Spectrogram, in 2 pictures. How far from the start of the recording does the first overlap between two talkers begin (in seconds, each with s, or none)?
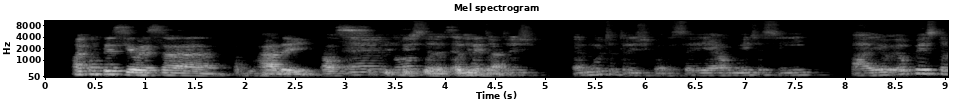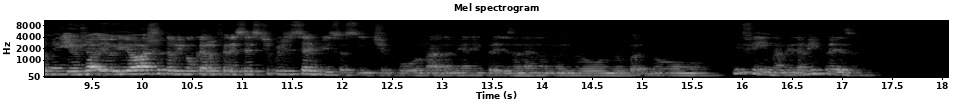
2.8 s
